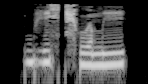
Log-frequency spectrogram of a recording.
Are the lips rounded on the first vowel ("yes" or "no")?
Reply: no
